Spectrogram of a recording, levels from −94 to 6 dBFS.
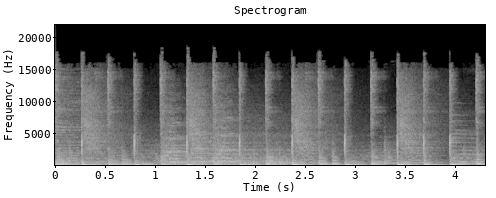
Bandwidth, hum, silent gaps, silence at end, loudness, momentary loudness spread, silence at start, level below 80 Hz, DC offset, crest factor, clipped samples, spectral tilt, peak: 18 kHz; none; none; 0 s; -18 LUFS; 3 LU; 0 s; -22 dBFS; under 0.1%; 14 dB; under 0.1%; -4.5 dB/octave; -4 dBFS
